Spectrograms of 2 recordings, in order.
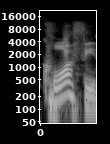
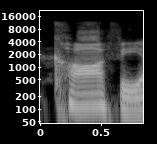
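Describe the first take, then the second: First: The word is said in a New Jersey accent. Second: The word is said in a plain, neutral accent. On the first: The speaker calls it right. "that's a drink right there" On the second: The speaker calls it wrong. "That evokes no emotion"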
